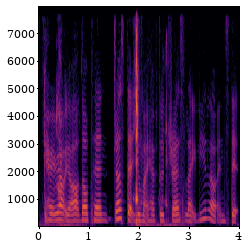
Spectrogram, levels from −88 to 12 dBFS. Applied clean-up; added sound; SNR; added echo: none; Chewing, mastication; 5 dB; none.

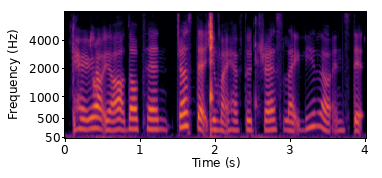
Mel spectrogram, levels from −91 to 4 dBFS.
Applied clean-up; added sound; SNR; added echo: neural diffusion model UNIVERSE++.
